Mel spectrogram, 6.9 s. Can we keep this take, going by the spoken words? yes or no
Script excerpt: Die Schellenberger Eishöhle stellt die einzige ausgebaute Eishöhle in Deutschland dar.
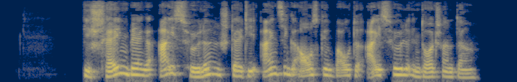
yes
